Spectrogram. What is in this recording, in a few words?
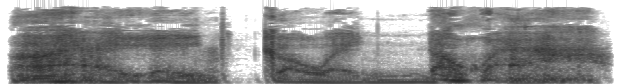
troll death; troll warlord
